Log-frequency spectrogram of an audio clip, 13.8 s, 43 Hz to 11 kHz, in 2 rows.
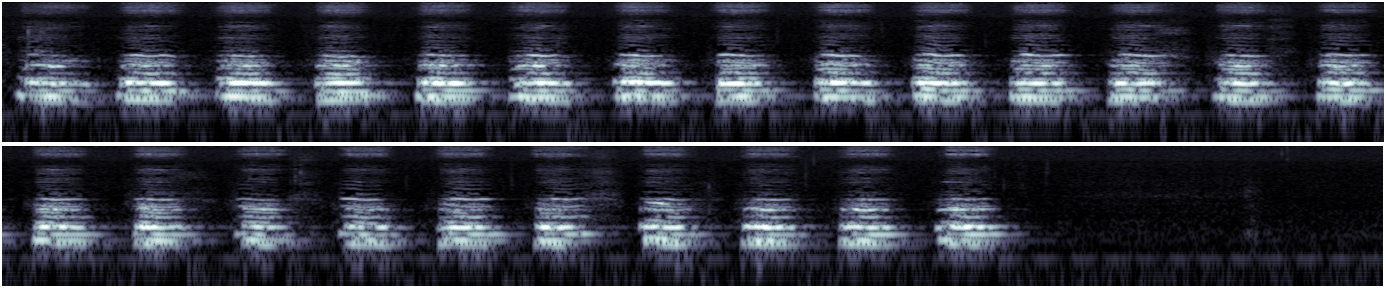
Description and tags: These are recordings of a small female choir group I recorded for a college film back in 2012. I uploaded the cleanest takes I got, room noise is there but isn't terrible.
